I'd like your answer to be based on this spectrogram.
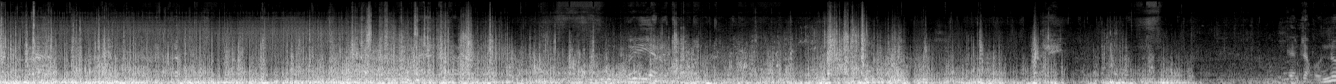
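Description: Strong gusting wind off a large lake at Sela Pass in Arunachal buffets the microphone in a loud, continuous roar, with a person speaking over it before the blast eases near the end.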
